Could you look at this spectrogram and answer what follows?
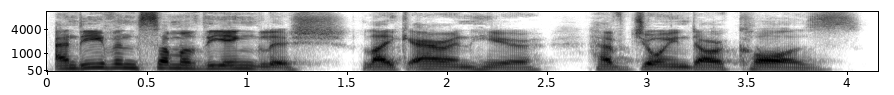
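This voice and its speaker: A narrator doing an eloquent Irish outlaw. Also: male voice, mid-range voice, expressive, unhurried, a bit bright, no echo, clean studio sound, pitched below the performer's own voice. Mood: earnest. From Ireland. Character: proud Irish bushranger man, silver-tongued.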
